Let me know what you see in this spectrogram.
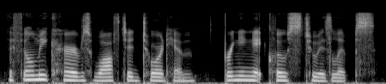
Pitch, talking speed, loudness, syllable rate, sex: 180 Hz, 185 wpm, -17 LUFS, 5.3 syllables/s, female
